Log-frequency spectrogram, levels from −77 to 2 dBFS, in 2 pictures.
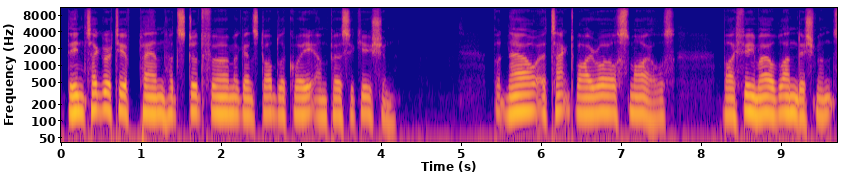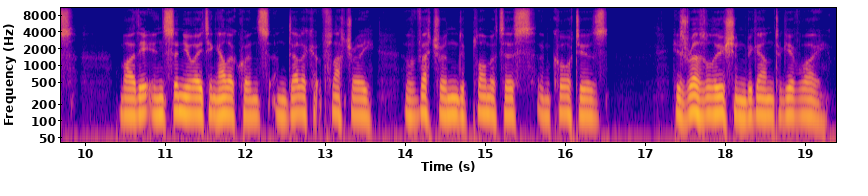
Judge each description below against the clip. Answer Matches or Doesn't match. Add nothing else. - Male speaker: Matches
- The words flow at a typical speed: Doesn't match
